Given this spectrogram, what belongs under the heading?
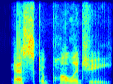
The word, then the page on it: escapology: American English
